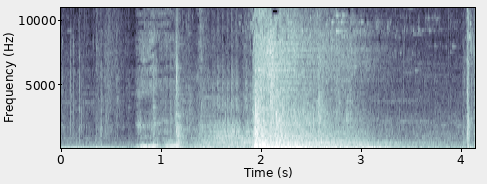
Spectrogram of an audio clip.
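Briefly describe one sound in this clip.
A heavy chest lid thuds open.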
